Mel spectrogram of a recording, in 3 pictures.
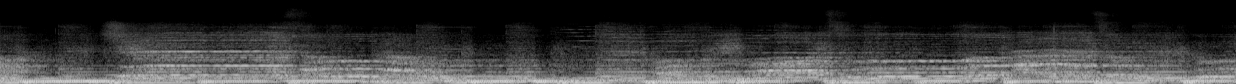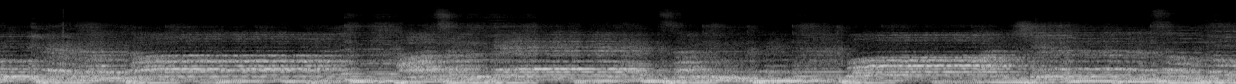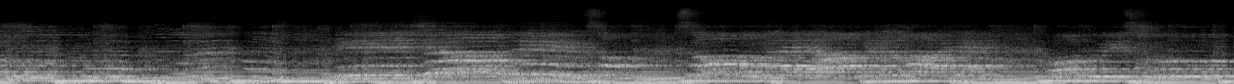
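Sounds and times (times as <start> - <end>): church choir singing a hymn: 0.0 - 37.0
low steady accompaniment: 0.0 - 37.0.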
